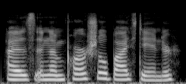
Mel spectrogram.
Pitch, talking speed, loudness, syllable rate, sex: 225 Hz, 130 wpm, -14 LUFS, 4.8 syllables/s, female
